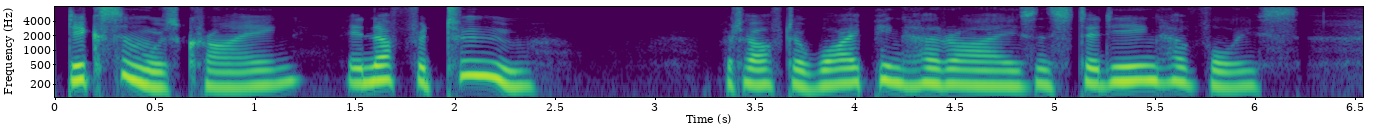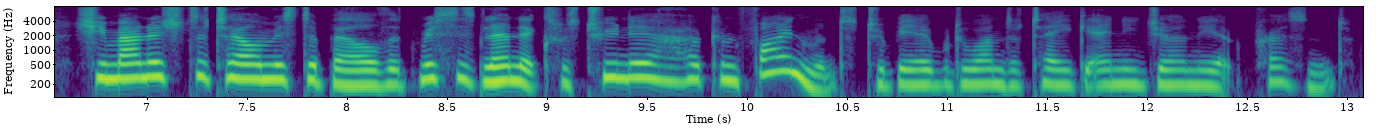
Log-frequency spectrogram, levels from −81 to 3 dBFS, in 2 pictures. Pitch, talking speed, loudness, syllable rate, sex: 215 Hz, 170 wpm, -17 LUFS, 5.0 syllables/s, female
